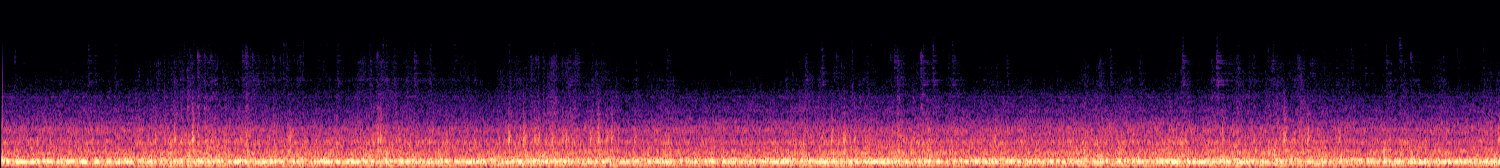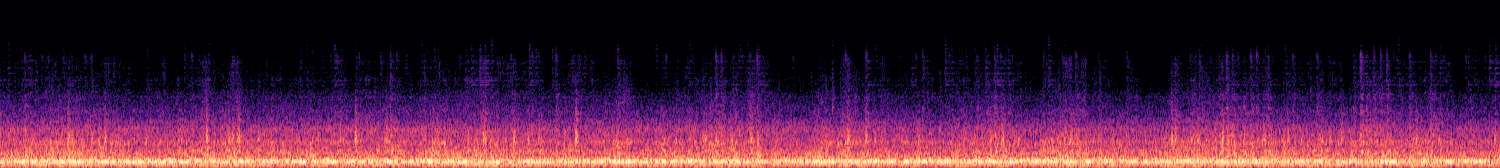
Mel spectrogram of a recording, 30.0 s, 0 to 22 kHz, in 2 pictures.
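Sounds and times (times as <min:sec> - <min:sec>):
van road and engine drone: 0:00.0 - 0:30.0.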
